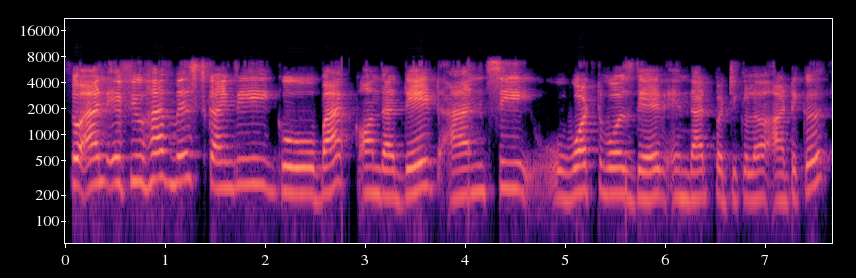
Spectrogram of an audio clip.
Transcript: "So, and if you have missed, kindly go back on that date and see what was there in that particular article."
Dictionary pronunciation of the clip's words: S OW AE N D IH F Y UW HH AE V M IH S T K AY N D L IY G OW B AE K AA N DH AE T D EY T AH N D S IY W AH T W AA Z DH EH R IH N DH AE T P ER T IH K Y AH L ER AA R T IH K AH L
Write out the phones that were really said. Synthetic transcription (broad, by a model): S OW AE N D IH F Y UW HH AE V M IH S T K AY N D L IY G OW B AE K AA N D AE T D EY T AH N D S IY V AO T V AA Z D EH R IH N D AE T P ER T IH K Y AH L ER AA R T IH K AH L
